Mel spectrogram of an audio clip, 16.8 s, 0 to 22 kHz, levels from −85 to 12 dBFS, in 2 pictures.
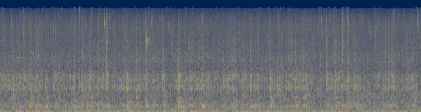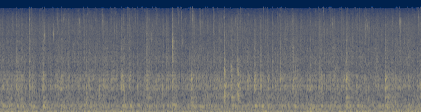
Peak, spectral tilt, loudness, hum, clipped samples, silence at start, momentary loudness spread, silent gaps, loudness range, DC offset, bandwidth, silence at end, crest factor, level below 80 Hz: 0 dBFS; -3 dB/octave; -21 LUFS; none; under 0.1%; 0 s; 3 LU; none; 2 LU; under 0.1%; 17 kHz; 0 s; 22 dB; -30 dBFS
